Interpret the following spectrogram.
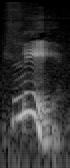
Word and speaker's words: knee: here this letter combination that k is silent and we just say e knee this is talking about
